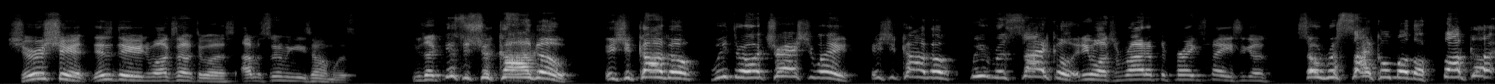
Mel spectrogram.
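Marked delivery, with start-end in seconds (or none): 4.5-15.0 mock screamed rant, man's voice, higher. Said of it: "screaming downtown".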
